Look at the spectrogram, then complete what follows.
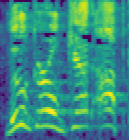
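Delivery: high, loud bossy command; bossy big sibling. Pretend. Child ordering a little sister out of the chair, loud and bossy.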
